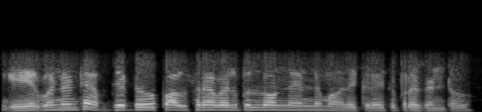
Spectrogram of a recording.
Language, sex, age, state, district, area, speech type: Telugu, male, 30-45, Andhra Pradesh, N T Rama Rao, urban, conversation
